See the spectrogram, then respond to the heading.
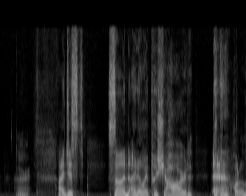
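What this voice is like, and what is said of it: Usual voice. Nothing is said of it.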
